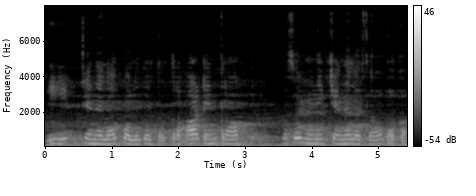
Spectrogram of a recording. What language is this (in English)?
Konkani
